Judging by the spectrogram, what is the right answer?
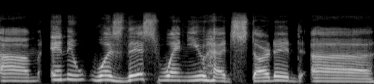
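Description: In a dry, close recording with no echo, a man with an ordinary speaking voice talks at a fairly high pitch with lively intonation. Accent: Canadian. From Canada (London, Ontario). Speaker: podcast host and comedian. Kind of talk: casual interview chat.

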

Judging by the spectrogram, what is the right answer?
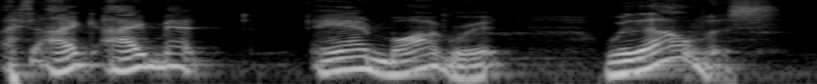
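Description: A man's somewhat breathy voice with a dark, mellow tone and very wide pitch swings. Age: 70s. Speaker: podcast co-host, former actor and club owner. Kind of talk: casual chat. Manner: halting.

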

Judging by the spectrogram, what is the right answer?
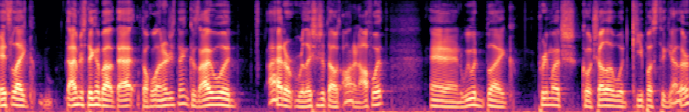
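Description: With a Californian accent, a man speaks at a fairly quick pace with a medium pitch and ordinary pitch variation, in a very clean recording with a silent background. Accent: Californian American. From US Bay Area. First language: Farsi. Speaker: comedian. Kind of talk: casual chat.

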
